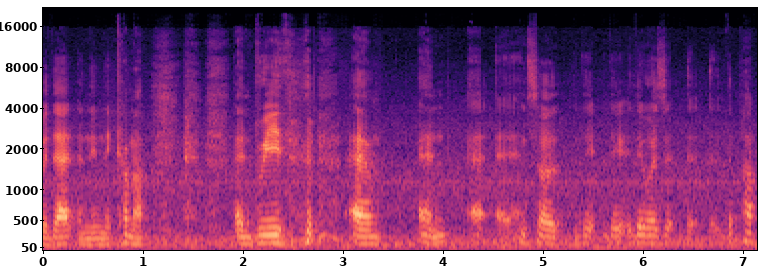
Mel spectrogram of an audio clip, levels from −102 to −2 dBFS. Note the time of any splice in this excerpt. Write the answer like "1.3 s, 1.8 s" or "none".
none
